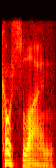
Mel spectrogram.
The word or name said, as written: coastline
